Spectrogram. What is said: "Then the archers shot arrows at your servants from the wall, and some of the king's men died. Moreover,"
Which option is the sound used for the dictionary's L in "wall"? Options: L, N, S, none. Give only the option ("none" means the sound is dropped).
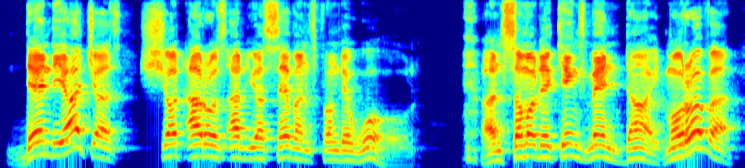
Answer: L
